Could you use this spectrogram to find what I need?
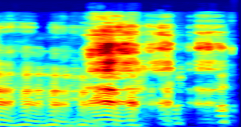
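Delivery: evil chuckle; hammy villain laugh; comic book villain laugh. Acted. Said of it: "Comic book villain laugh".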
